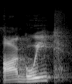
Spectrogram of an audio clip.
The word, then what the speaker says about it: Ogweet: So we'll say that that's pronounced Ogweet. It's the Ogweet now.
